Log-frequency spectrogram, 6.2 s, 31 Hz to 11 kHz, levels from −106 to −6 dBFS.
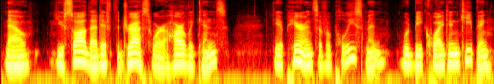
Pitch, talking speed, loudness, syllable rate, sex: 125 Hz, 195 wpm, -19 LUFS, 6.0 syllables/s, male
